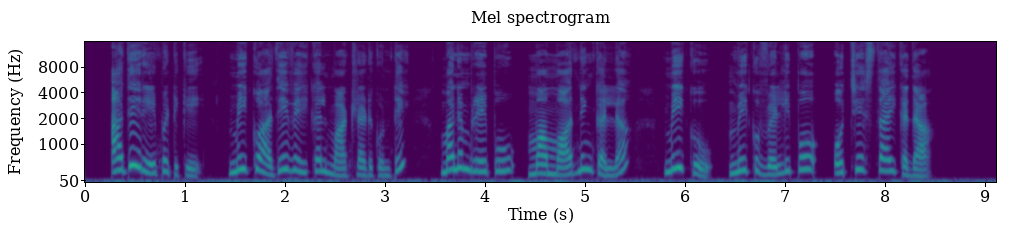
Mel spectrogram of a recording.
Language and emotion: Telugu, neutral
